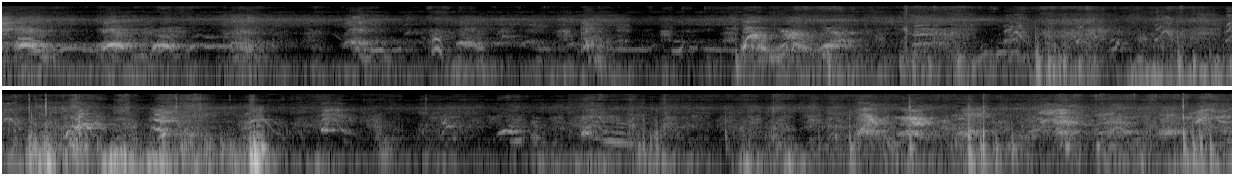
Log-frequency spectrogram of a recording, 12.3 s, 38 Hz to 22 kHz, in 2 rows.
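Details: Energetic 8-week-old Boston Terrier puppies of Charm's litter making squeaky whines and short yips, some sliding upward, over scuffling, thumps and household noise.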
